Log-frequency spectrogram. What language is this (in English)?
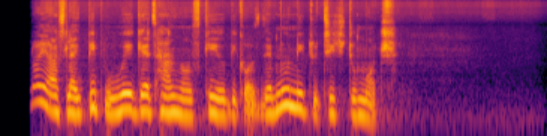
Nigerian Pidgin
